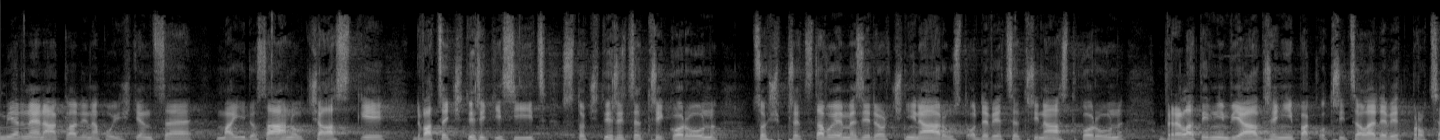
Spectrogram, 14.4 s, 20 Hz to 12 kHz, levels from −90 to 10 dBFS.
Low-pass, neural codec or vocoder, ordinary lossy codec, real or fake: 10.8 kHz; none; MP3, 64 kbps; real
